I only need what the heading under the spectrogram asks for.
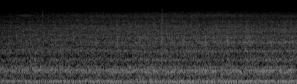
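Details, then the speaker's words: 1999-2007 Chevy Silverado GMT800 Vortec V8 after replacing an O2 sensor and checking its wiring: even, steady idle, smooth low rumble, no stumbles or dropouts; the bank that was dropping out now runs normally. "It's running really nice now that we got that O2 sensor swapped out."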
